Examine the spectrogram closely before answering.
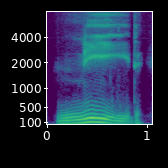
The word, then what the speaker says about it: knead: It's completely silent. So it sounds exactly like need.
